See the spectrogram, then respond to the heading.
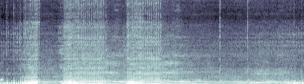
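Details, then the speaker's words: Suzuki RC two-stroke with the air filter box removed. Repeated blips rise cleanly and fall back smoothly. With the box fitted it stutters and won't rev high, so the carburettor is delivering too much fuel. "Oke, kalau soal berbet, digas tidak bisa meraung tinggi karena terlalu boros BBM ya teman-teman, karena di sini menggunakan box filter. Kalau boros BBM di kabelator menggunakan box filter, akan otomatis motor akan jadi berbet dan tidak kuat meraung dan tidak kuat lari."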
